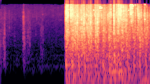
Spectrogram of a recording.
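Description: Rapid automatic gunfire blasts loudly.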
